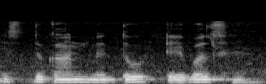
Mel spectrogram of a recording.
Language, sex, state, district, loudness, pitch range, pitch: Hindi, male, Arunachal Pradesh, Lower Dibang Valley, -14 LUFS, 110-115 Hz, 115 Hz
